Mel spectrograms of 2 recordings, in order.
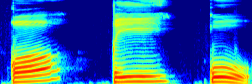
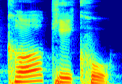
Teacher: dia enggak keluar percikan percikan-percikan nafas ya. Qo qi, qu ah enggak boleh ko ki ku.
